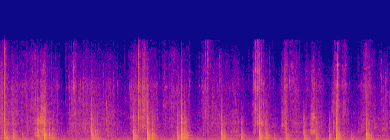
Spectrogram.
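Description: A spoon stirring baby spinach into broth and rice in a metal pan, knocking and scraping against the pan in irregular clinks, two or three a second.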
